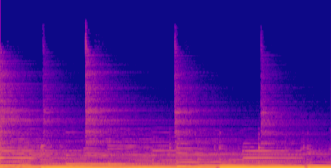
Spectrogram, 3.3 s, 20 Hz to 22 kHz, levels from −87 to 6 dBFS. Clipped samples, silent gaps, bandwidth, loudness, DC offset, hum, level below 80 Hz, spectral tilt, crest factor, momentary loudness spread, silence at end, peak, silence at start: under 0.1%; none; 11 kHz; -17 LUFS; under 0.1%; none; -48 dBFS; -8 dB/octave; 10 dB; 7 LU; 0 s; -6 dBFS; 0 s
